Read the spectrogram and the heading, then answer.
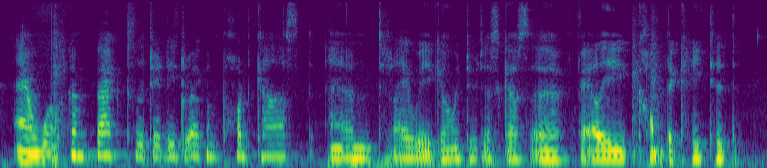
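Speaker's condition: Cerebral palsy; cerebral palsy since birth

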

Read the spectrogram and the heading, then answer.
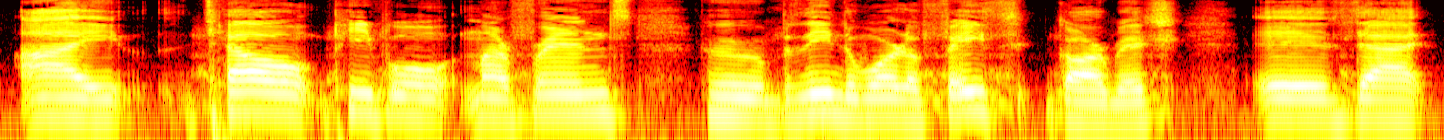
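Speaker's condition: Cerebral palsy; slurred speech

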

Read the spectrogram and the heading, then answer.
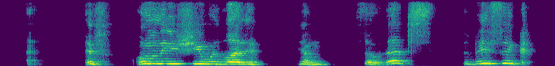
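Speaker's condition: Cerebral palsy, quadriplegia; nurse helps

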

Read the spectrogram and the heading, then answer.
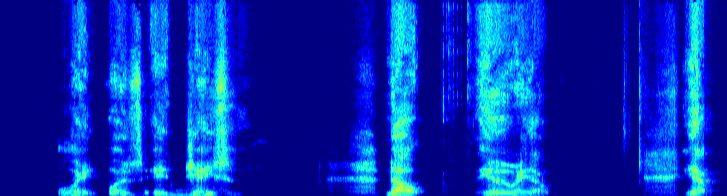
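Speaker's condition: Chronic voice problem; stiff voice box

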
